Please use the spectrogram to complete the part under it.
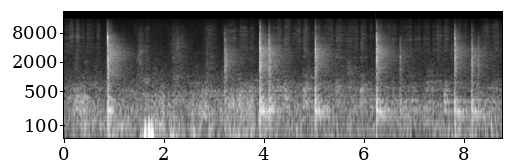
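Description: Pen or chalk strokes sketching a diagram with coordinate axes give a faint series of many short, sharp scratches and taps, spaced fairly evenly, with no talking.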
